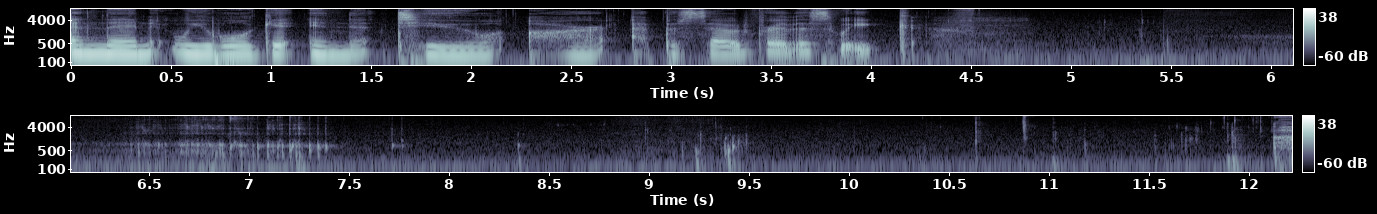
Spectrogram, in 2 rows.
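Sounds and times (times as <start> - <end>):
speech: 0.0 - 4.5
big slurping sip of hot peppermint tea: 6.4 - 7.4.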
